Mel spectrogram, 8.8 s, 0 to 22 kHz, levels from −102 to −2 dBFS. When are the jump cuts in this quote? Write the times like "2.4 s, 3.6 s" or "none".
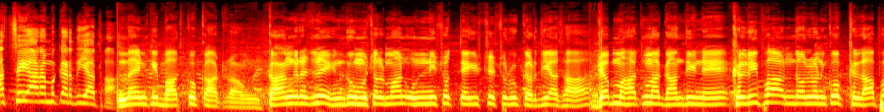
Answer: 1.1 s, 2.6 s, 5.9 s, 7.2 s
